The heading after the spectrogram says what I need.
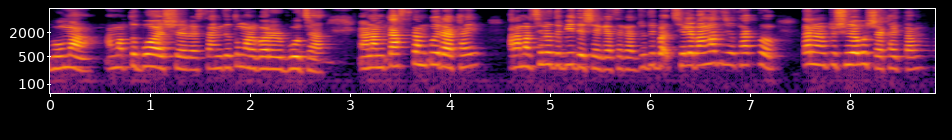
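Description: A frail, self-effacing old mother-in-law, played by a woman. She pleads softly and hurries through her words in a fairly high voice. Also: steady tone, rapid-fire. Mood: pleading. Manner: pleading, soft-spoken. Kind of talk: amateur drama acting.

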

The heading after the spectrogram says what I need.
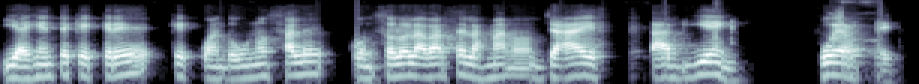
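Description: A man's voice: medium pitch, unhurried, gravelly. A man, hosting a chat and reading viewer comments aloud one after another. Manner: reads comments in a steady run. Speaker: host. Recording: dull lo-fi sound.

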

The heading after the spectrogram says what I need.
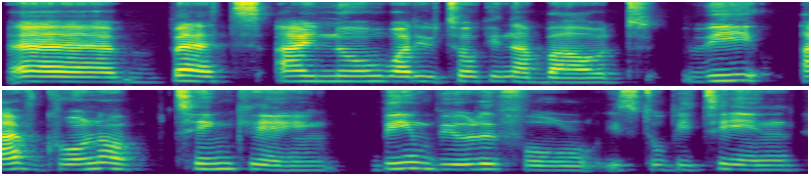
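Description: A woman's voice: mid-range voice, steady tone, takes it slowly, few pauses, smooth. A woman, hosting an interview over a video call and giving short affirming replies. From Cameroon. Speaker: host. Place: home setup with virtual background.

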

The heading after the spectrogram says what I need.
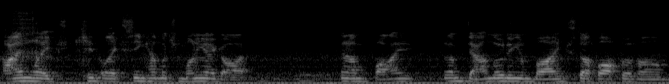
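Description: Here a roughly twenty-year-old man talks casually as a podcast guest, meandering, filler-heavy, and cutting himself off partway through sentences. His medium-pitched voice has fairly even intonation and normal speed. He's in his bedroom on a video call, with a noisy background.

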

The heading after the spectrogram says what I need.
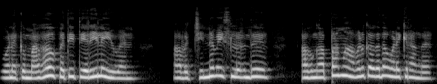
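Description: A woman's voice: extremely high pitch, fast, mellow. A woman voicing a bossy young college student who lectures her friend in a cartoon. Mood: warning. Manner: scolding, lecturing. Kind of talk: animated cartoon voice acting. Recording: dull lo-fi sound.

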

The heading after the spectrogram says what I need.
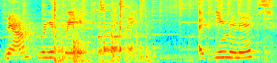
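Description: Her voice is high-pitched, fairly even, and slow as this young woman cooks in a spacious home kitchen and chats about each step for her casual vlog. Music runs behind the echoey room's sound, and the handheld camera sometimes ends up set down farther away.

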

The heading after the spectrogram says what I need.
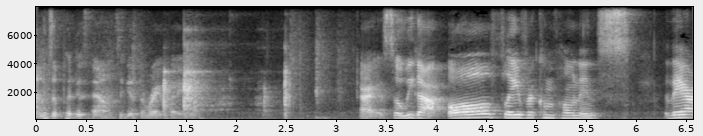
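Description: A woman's voice: fairly low pitch, sharp tone, roomy sound. A young woman chatting casually on her food vlog, tasting a dish and talking to viewers while she eats. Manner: chatty, tastes and reacts while eating. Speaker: vlogger.

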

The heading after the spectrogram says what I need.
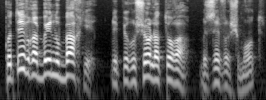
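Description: A man, a rabbi, preaching a sermon in short, emphatic, measured phrases. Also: on the high side, very animated, dark tone.

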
